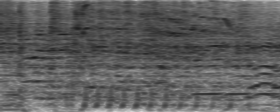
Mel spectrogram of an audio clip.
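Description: Electronic dance music with a steady beat and repeated sliding bass notes.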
